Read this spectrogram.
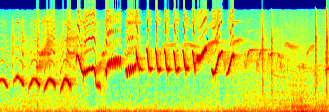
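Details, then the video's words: White-rumped shama roused into intense, varied song while beating its tail: a run of rolling wavy whistles, then a fast series of rising slurred notes about four per second, fading into softer scattered chirps. "Chòe Lửa kéo dây yến đảo giọng đập đuôi liên tục. kích Chòe Lửa hót căng"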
